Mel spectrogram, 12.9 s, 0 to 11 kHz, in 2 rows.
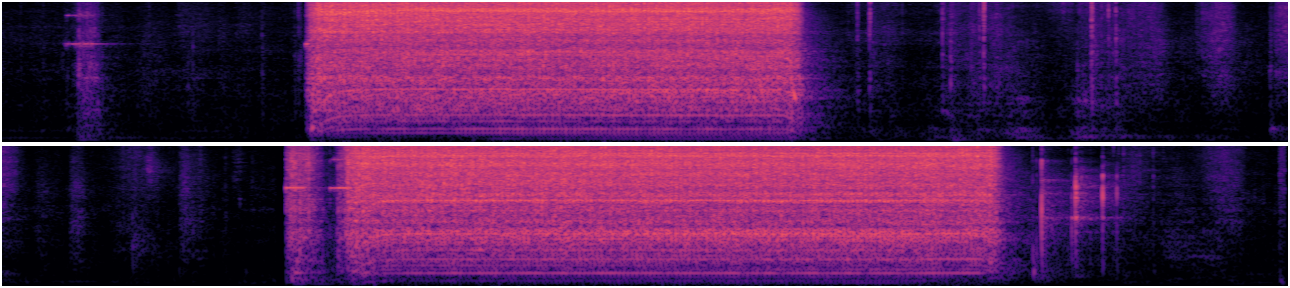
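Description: Jigsaw cutting 3/4-inch Baltic birch plywood, finishing the notch cuts, in two runs of about two and a half and three and a half seconds, each stopping abruptly.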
